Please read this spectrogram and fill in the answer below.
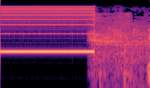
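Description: Censor bleep: a steady, single-pitched beep dubbed over a spoken remark to blank out an inappropriate joke. It cuts off about a second and a quarter in.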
